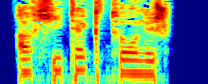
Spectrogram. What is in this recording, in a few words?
"architektonisch", German; adjectives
